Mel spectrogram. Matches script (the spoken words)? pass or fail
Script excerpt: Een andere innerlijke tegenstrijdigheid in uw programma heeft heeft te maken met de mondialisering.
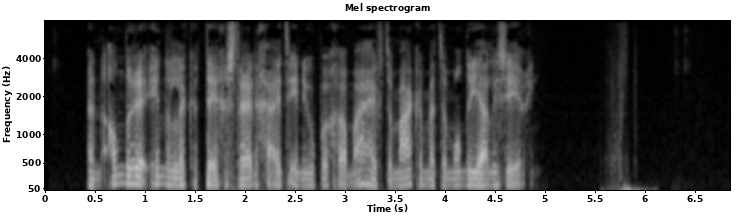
fail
